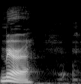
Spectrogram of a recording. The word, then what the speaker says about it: Mira: Person lands, and then we find out it's Mira. That's how you say her name also. It's Mira. Like the thing that you look in for your reflection.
